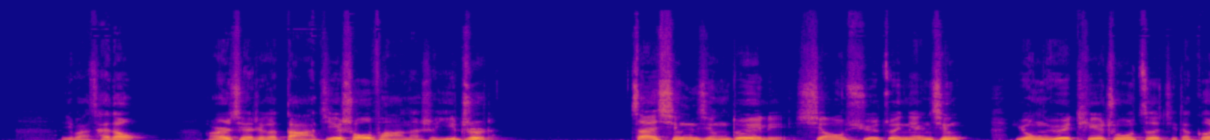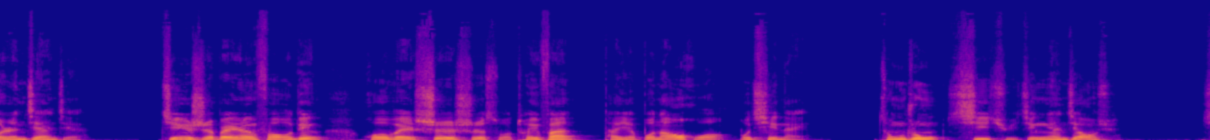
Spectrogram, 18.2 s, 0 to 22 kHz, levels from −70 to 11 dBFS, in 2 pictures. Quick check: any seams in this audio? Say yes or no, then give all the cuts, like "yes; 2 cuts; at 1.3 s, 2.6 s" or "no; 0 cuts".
yes; 1 cut; at 7.4 s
